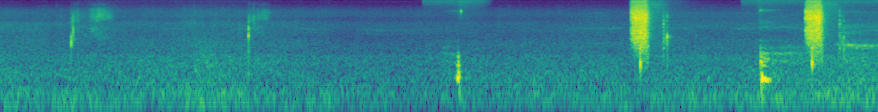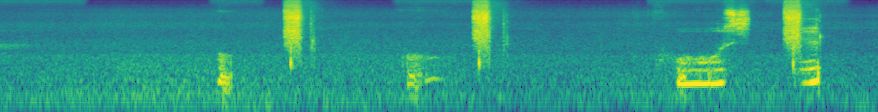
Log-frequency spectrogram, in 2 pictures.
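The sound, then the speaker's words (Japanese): Several quick, crisp spritzes from a small portable spray bottle of alcohol sanitizer, spraying the leftover alcohol onto a person's two hands, about six short hissing bursts at irregular intervals over a quiet background. “まずは残ったアルコールを。先生、両手をお貸しください。”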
